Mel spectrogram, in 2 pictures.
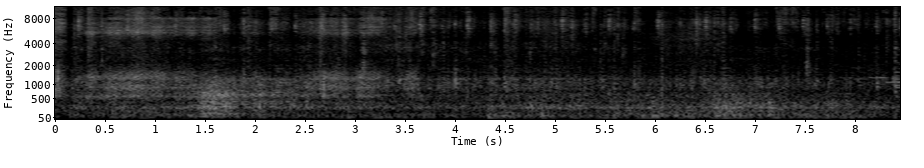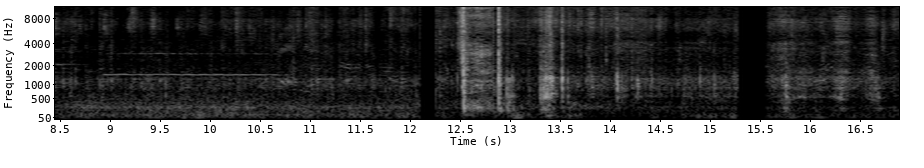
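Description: Distant thunder rumbling low and long, followed in the last few seconds by a few sharp knocks and clicks.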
